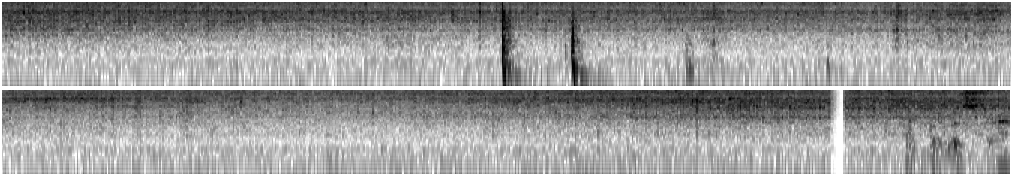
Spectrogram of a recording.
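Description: Steak strips for fajitas frying in a hot pan give a continuous steady sizzle and hiss, with a few brief clatters and taps over it.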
